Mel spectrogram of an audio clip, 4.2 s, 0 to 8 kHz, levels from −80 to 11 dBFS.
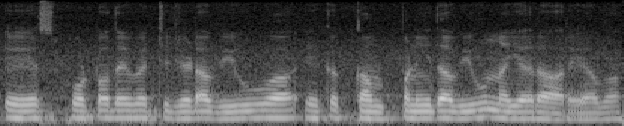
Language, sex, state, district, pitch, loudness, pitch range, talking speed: Punjabi, male, Punjab, Kapurthala, 125 Hz, -17 LUFS, 115-125 Hz, 215 wpm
